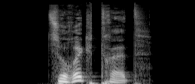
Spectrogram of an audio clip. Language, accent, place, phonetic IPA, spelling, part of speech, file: German, Germany, Berlin, [t͡suˈʁʏktʁɪt], zurücktritt, verb, De-zurücktritt.ogg
- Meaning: third-person singular dependent present of zurücktreten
